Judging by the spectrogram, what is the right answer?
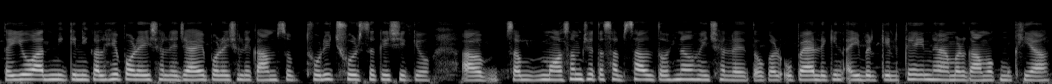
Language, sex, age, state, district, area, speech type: Maithili, female, 18-30, Bihar, Muzaffarpur, urban, spontaneous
